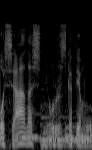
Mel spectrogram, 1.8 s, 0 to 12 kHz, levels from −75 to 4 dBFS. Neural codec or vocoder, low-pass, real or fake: none; 7.2 kHz; real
